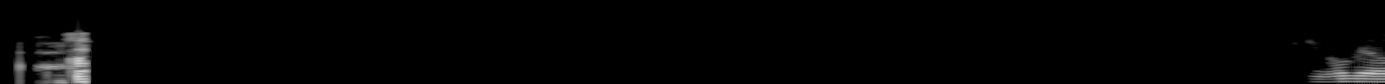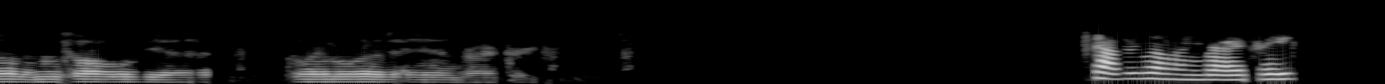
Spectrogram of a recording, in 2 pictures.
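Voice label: Police Southwest District Dispatch; Raleigh; wake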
